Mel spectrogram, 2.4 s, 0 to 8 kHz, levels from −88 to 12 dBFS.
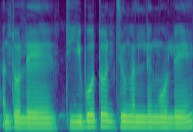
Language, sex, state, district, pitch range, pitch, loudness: Wancho, male, Arunachal Pradesh, Longding, 120-130 Hz, 120 Hz, -13 LUFS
